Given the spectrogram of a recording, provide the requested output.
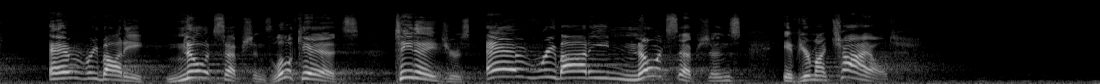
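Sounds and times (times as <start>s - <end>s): faint breath: 7.4s - 7.8s, 10.0s - 11.0s.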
